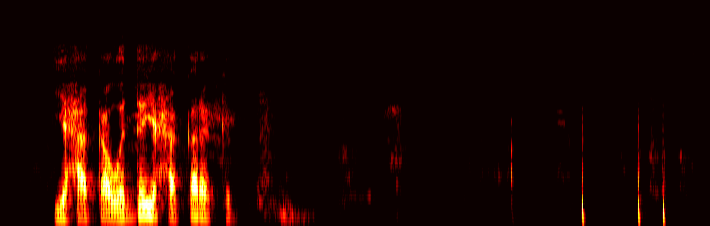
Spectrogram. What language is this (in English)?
Tigre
